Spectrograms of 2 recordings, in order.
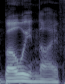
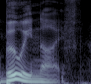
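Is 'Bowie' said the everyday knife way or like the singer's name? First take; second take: singer's name; knife way. First: Bowie is pronounced like the singer's surname. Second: Bowie has the usual knife-name pronunciation. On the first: It names a knife themed on the singer. "but I would like to make a Bowie knife" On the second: It names the ordinary hunting knife. "usually it's it's pronounced a Bowie knife"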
